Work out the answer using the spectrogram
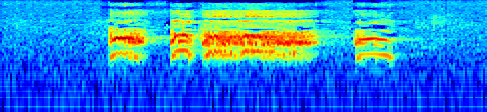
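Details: An old wild red junglefowl crows: two quick rough notes, a longer sustained middle phrase, then an abrupt clipped final note, all within about a second and a half.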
